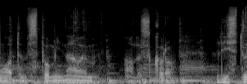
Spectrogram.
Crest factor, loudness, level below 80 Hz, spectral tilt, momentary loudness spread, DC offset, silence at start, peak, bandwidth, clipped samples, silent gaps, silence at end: 16 dB; -27 LUFS; -38 dBFS; -5 dB/octave; 7 LU; under 0.1%; 0 s; -10 dBFS; 16 kHz; under 0.1%; none; 0 s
